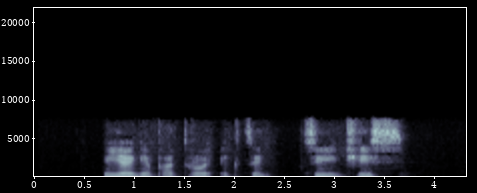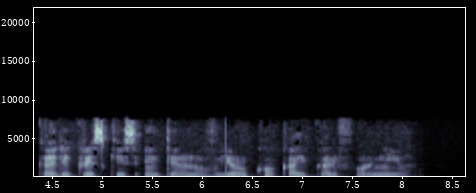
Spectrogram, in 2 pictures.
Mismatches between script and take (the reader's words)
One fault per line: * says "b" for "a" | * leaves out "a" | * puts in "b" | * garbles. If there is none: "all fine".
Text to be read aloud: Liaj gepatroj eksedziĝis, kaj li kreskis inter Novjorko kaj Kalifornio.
all fine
